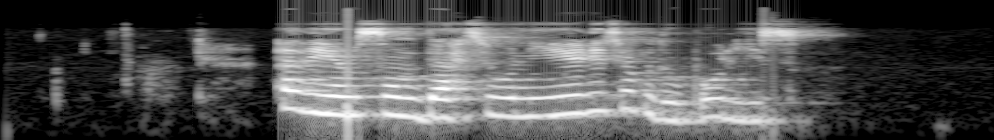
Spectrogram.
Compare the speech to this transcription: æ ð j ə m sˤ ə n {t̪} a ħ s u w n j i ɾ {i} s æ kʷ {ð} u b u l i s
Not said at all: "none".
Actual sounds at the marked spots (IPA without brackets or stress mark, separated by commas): d̪, i, ð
